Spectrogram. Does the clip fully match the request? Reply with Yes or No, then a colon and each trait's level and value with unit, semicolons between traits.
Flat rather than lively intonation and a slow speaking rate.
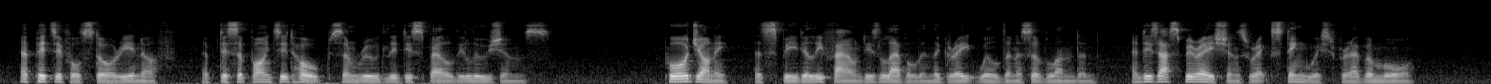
Yes: narrow, 2.1 semitones; slow, 125 wpm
